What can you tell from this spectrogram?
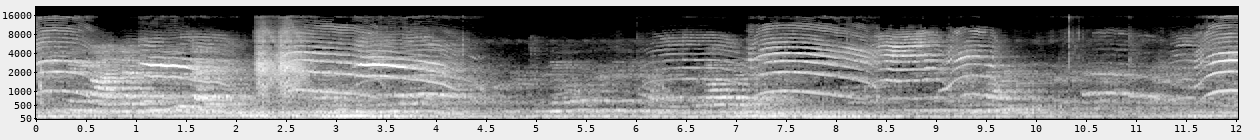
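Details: Several kittens meowing in overlapping high, arching cries that rise then fall, many calls close together across the clip, with a low steady hum underneath.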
